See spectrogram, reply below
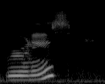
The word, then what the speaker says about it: brownies: I'm going to talk to you guys about Brunies, which are a Scottish, a creature from Scottish lore. The word is spelled like brownies, like the dessert, but it's pronounced brunies.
